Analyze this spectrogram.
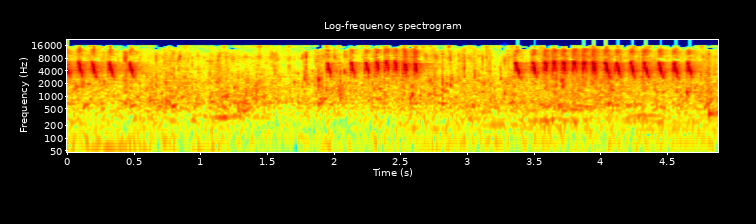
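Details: Male cucak kinoi chattering in 'crecetan' style: three bursts of fast, metallic high notes, each longer than the last, with trickling water behind.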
